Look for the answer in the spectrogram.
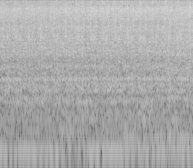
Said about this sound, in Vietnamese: Máy nổ êm,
